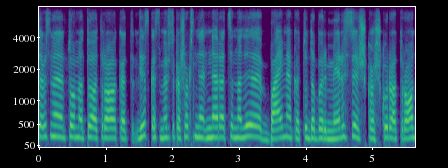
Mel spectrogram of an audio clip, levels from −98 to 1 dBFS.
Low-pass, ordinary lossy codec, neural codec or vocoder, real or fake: 7.2 kHz; Opus, 16 kbps; codec, 44.1 kHz, 7.8 kbps, Pupu-Codec; fake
